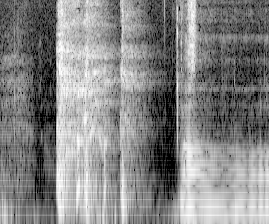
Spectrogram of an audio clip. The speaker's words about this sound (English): Sorry, that was me coughing.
